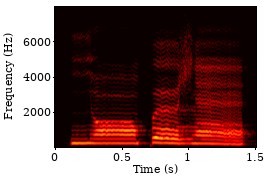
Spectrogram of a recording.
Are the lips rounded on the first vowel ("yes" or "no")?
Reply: yes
